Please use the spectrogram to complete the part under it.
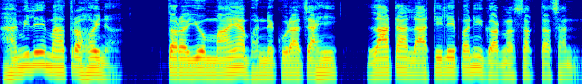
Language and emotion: Nepali, neutral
